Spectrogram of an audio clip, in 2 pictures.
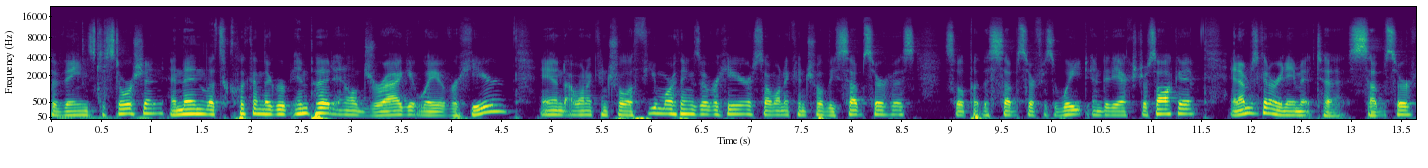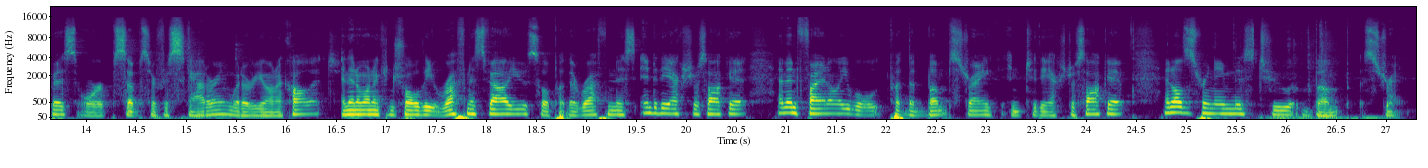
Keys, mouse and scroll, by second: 0.0-1.6 typing, 0.1 shift+click, 1.0-1.8 scroll down 1, 1.1-5.4 drag, 1.9-3.8 scroll down 1, 2.2 middle click, 2.7 typing, 4.4-6.7 scroll up 1, 6.7-7.9 scroll up 1, 6.8 typing, 7.9-8.8 scroll up 1, 9.0-10.2 drag, 11.0 click, 11.1 click, 11.9 click, 12.6 click, 13.2 BackSpace, 13.4 BackSpace, 13.7-14.8 drag, 14.8 space, 15.1 shift+s, 15.3 c, 16.5 Return, 16.5 typing, 18.3-19.9 drag, 22.6-23.7 drag, 24.3 click, 24.4 click, 24.9 click, 25.6-26.1 typing, 25.7 shift+click, 26.2 Return, 27.1-27.3 scroll down 1.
